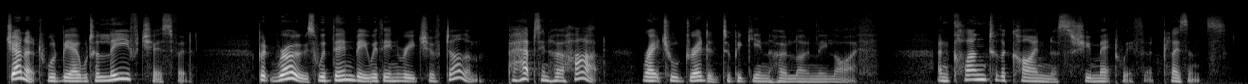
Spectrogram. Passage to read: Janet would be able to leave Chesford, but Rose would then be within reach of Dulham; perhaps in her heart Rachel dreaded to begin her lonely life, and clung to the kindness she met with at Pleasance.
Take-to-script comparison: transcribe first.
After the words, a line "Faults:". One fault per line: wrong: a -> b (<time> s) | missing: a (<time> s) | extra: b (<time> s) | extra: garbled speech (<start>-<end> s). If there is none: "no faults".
Janet would be able to leave Chesford, but Rose would then be within reach of Dulham; perhaps in her heart Rachel dreaded to begin her lonely life, and clung to the kindness she met with at Pleasance.
Faults:
no faults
